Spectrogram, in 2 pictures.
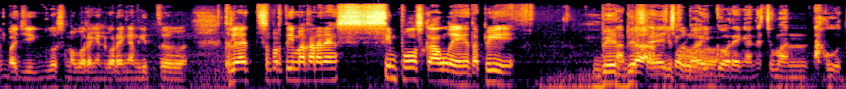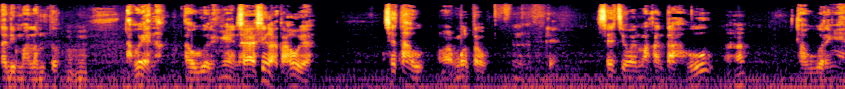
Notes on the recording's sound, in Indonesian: Ini kita rekam di dalam mobil ya pak, jadi suaranya agak kurang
